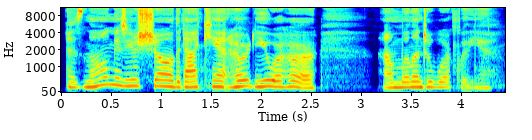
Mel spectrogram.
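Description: A woman's voice: medium pitch, fairly even intonation, moderate pace, a little mellow, no room sound, natural voice. A woman voicing a weary, sardonic woman with frayed patience in an audiobook, blunt and dry in manner. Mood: weary, grudging.

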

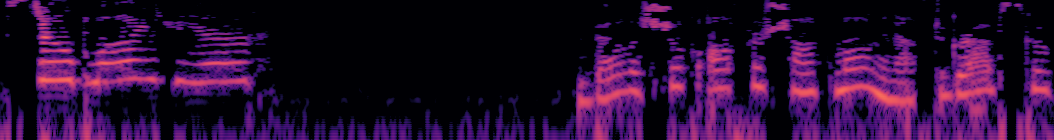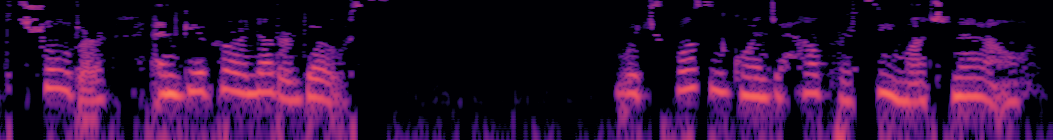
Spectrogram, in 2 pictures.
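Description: A woman narrating a scripted fiction audiobook in a measured, deliberate storytelling manner. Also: fairly high pitch, darkish tone, slightly rough, no room sound, rough recording.

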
